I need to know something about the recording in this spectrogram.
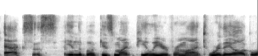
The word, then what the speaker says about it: Montpelier: title for one reason most people don't know how to pronounce it let me just set the record straight and say it's montpelier the capital of Vermont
